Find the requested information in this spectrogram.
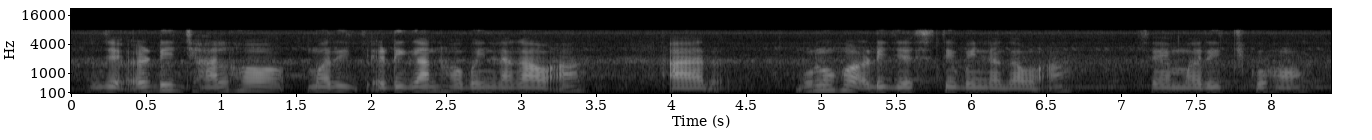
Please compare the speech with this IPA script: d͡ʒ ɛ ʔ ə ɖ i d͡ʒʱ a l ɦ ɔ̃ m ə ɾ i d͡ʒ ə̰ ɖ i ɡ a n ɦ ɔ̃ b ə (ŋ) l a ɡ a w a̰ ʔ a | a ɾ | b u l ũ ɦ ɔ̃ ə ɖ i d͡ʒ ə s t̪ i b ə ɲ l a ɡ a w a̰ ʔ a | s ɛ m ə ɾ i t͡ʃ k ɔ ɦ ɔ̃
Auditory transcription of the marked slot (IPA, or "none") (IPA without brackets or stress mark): ɲ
